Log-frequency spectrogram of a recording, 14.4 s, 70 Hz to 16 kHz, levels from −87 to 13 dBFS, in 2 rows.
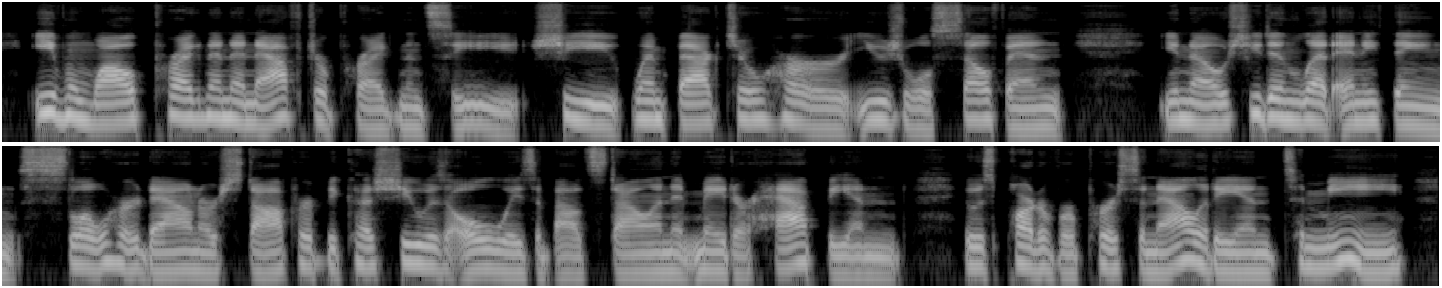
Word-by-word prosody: even 195 Hz, -6 st, +4 dB
while 160 Hz, +2 st, +5 dB
pregnant 185 Hz, -1 st, +1 dB
and 155 Hz, -2 st, +1 dB
after 185 Hz, -2 st, +2 dB
pregnancy, 130 Hz, -1 st, -3 dB
she 160 Hz, -7 st, +1 dB
went 175 Hz, -1 st, -1 dB
back 155 Hz, 0 st, +4 dB
to 175 Hz, -1 st, -2 dB
her 160 Hz, -7 st, -2 dB
usual 165 Hz, -7 st, -3 dB
self 175 Hz, +6 st, -1 dB
and, 130 Hz, -1 st, 0 dB, 0.5 s
you 170 Hz, -, -2 dB
know, 155 Hz, -3 st, +2 dB
she 210 Hz, +6 st, 0 dB
didn't 185 Hz, -4 st, +3 dB
let 165 Hz, -3 st, +3 dB
anything 150 Hz, -6 st, 0 dB
slow 165 Hz, -1 st, 0 dB
her 170 Hz, -5 st, -1 dB
down 135 Hz, 0 st, 0 dB
or 125 Hz, -, -3 dB
stop 130 Hz, +2 st, 0 dB
her 160 Hz, -, -2 dB
because 155 Hz, -1 st, -4 dB
she 180 Hz, +1 st, 0 dB
was 165 Hz, -3 st, 0 dB
always 135 Hz, -4 st, -1 dB
about 115 Hz, -1 st, -4 dB
style, 120 Hz, +2 st, -1 dB
and 125 Hz, 0 st, -1 dB
it -, -, -3 dB
made 135 Hz, -2 st, 0 dB
her 115 Hz, -1 st, -4 dB
happy, 150 Hz, -7 st, +2 dB
and 110 Hz, -1 st, -4 dB, 0.3 s
it -, -, -2 dB
was 160 Hz, -, 0 dB
part 170 Hz, -4 st, +1 dB
of 150 Hz, -, -5 dB
her 120 Hz, -, -2 dB
personality. 145 Hz, 0 st, +1 dB
And 125 Hz, -2 st, -2 dB
to 175 Hz, -, -5 dB
me, 155 Hz, -4 st, +1 dB
155 Hz, 195 wpm, -23 LUFS, 130-175 Hz, 0.5 s, while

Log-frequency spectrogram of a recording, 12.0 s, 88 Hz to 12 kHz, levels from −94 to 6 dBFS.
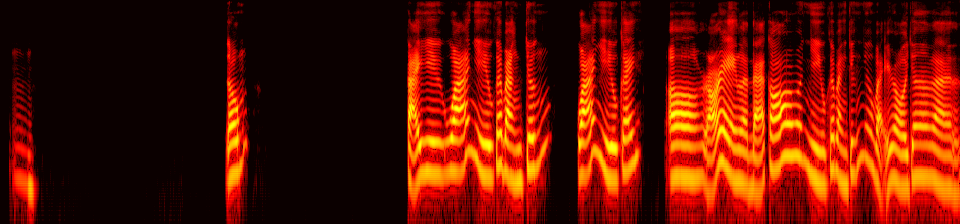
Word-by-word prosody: Ừm. 225 Hz, -5 st, -18 dB, 2.4 s
Đúng. 260 Hz, +4 st, +2 dB, 2.1 s
Tại -, -, +4 dB
vì 270 Hz, -1 st, -2 dB
quá 275 Hz, +6 st, +3 dB
nhiều 255 Hz, -5 st, +1 dB
cái 320 Hz, -, +1 dB
bằng 240 Hz, -4 st, +2 dB
chứng, 295 Hz, -, -2 dB, 0.4 s
quá 260 Hz, +9 st, +4 dB
nhiều 240 Hz, -4 st, +1 dB
cái 285 Hz, +6 st, -2 dB, 0.4 s
ờ, 245 Hz, -1 st, +4 dB
rõ 240 Hz, +6 st, +1 dB
ràng 300 Hz, -8 st, +2 dB
là 215 Hz, -2 st, -2 dB
đã 190 Hz, -2 st, 0 dB
có 370 Hz, +7 st, +3 dB
quá 390 Hz, -, -1 dB
nhiều 240 Hz, -, -5 dB
cái 290 Hz, -, -4 dB
bằng 240 Hz, -7 st, -5 dB
chứng 280 Hz, -, -9 dB
như 350 Hz, -4 st, -9 dB
vậy -, -, -4 dB
rồi 210 Hz, -4 st, -1 dB
cho 250 Hz, +5 st, -4 dB
nên 250 Hz, 0 st, -4 dB
là 195 Hz, -5 st, -4 dB
250 Hz, 145 wpm, -25 LUFS, 230-290 Hz, 2.4 s, Tại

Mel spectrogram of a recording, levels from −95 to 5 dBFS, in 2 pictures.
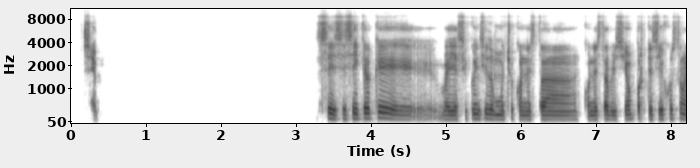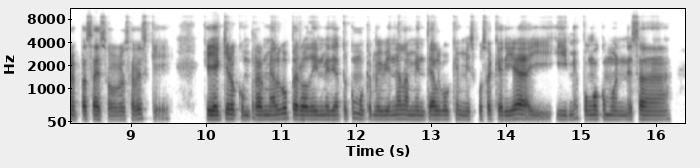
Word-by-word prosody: Sí. -, -, -1 dB, 2.9 s
Sí, 145 Hz, -3 st, +1 dB
sí, -, -, -2 dB
sí, 145 Hz, +2 st, +1 dB
creo 145 Hz, +2 st, +1 dB
que 130 Hz, -8 st, -1 dB
vaya, 120 Hz, 0 st, -1 dB
sí -, -, -6 dB
coincido 135 Hz, -1 st, -2 dB
mucho 125 Hz, 0 st, -4 dB
con 120 Hz, -1 st, -4 dB
esta 115 Hz, -1 st, -2 dB
con 120 Hz, -, -6 dB
esta 120 Hz, -, 0 dB
visión, 125 Hz, +2 st, -3 dB
porque -, -, -3 dB
sí, 130 Hz, -, 0 dB
justo 135 Hz, +2 st, -6 dB
me 130 Hz, -3 st, +1 dB
pasa 125 Hz, 0 st, +2 dB
eso, 115 Hz, -1 st, -2 dB
sabes 105 Hz, -, -2 dB
que -, -, -12 dB, 0.4 s
que -, -, +5 dB
ya 125 Hz, 0 st, +9 dB
quiero 135 Hz, +1 st, +4 dB
comprarme 120 Hz, +1 st, +1 dB
algo, 135 Hz, +4 st, +1 dB
pero, 125 Hz, -2 st, +5 dB
de 120 Hz, -, +1 dB
inmediato 125 Hz, 0 st, -1 dB
como 145 Hz, -5 st, -4 dB
que -, -, -6 dB
me 120 Hz, 0 st, -2 dB
viene 120 Hz, +1 st, -1 dB
a -, -, 0 dB
la 130 Hz, -1 st, 0 dB
mente 120 Hz, -1 st, -2 dB
algo 125 Hz, 0 st, 0 dB
que -, -, -8 dB
mi 115 Hz, -1 st, -5 dB
esposa 130 Hz, -, -3 dB
quería 125 Hz, +3 st, +5 dB
y -, -, -6 dB
y 120 Hz, 0 st, -4 dB
me 120 Hz, +2 st, -7 dB
pongo 125 Hz, +1 st, -1 dB
como 125 Hz, -2 st, -2 dB
en 120 Hz, 0 st, -6 dB
esa 120 Hz, 0 st, 0 dB
125 Hz, 185 wpm, -24 LUFS, 120-130 Hz, 2.9 s, ya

